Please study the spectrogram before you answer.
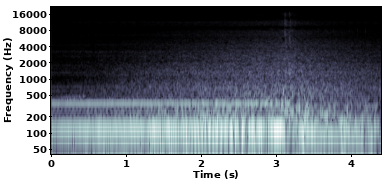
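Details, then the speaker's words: New 2021-22 Lasko box fan, switched on at medium speed: it spins up with a steady low-frequency hum, a faint higher tone and rising air rush; a mild startup hum, not too distinct; owner also hears a rubbing sound he expects to wear in. "there's a startup sound there there's kind of a kind of a low frequency hum there but it's not too distinct low"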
